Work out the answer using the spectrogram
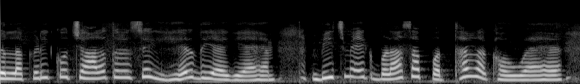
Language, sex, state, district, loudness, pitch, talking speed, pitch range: Hindi, male, Jharkhand, Garhwa, -17 LUFS, 270 Hz, 185 wpm, 220-320 Hz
